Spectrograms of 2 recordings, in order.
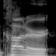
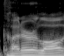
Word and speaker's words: Qatar: Okay, you are pronouncing cutter wrong. You keep saying cutter law instead ofQatar.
